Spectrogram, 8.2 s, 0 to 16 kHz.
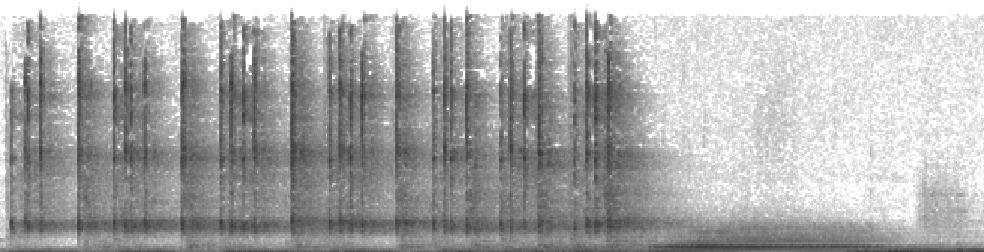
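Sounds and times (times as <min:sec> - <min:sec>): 
castanet clicks: 0:00.0 - 0:05.4
soft orchestral accompaniment: 0:00.0 - 0:08.2.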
